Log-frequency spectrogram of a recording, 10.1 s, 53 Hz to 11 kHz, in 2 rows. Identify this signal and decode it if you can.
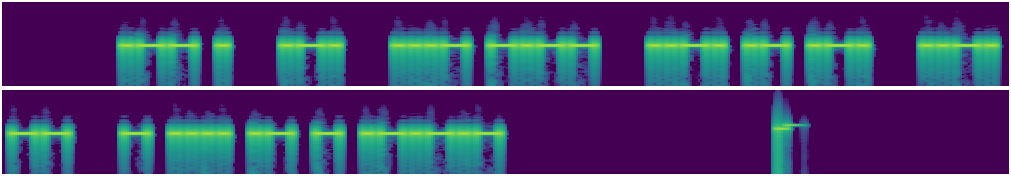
Morse code, heard as a keyed tone, about 32 wpm, 700 Hz. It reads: WE R VY FAR FM THAT.
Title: Sentences from Top 300 Words and Abbreviations 30wpm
